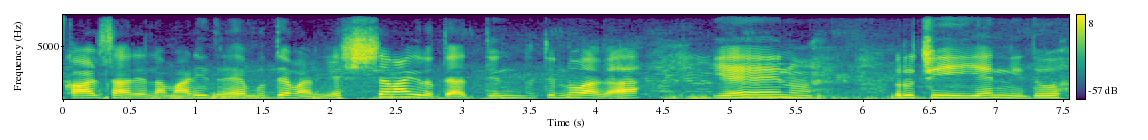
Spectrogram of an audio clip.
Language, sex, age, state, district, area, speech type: Kannada, female, 60+, Karnataka, Bangalore Rural, rural, spontaneous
